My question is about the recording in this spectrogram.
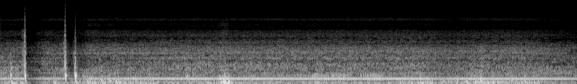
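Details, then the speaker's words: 2012 Range Rover Evoque electric cooling fan hums steadily with the engine off, running until the battery dies, because the cooling fan control module has failed; it comes on whenever any power reaches the car. "And of course, the fan is back here turning. It won't stop turning until it kills the battery. So it'll go on all day, all night until the battery is dead."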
